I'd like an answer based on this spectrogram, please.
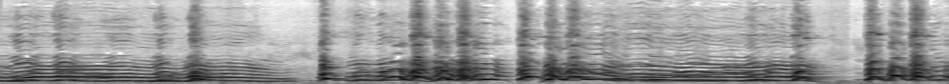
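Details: Siberian Huskies, household dogs, holding their daily conversation: long smooth howled tones alternate with rapid chattering, yodel-like bursts, separated by brief silences near three and eight seconds.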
